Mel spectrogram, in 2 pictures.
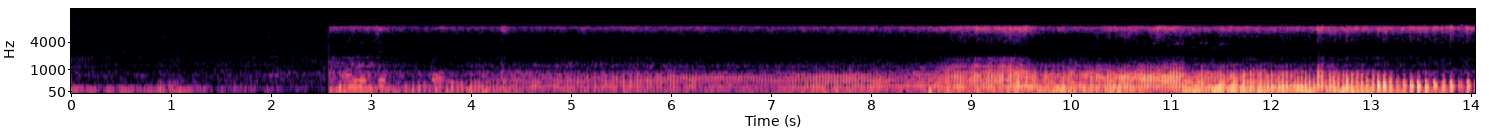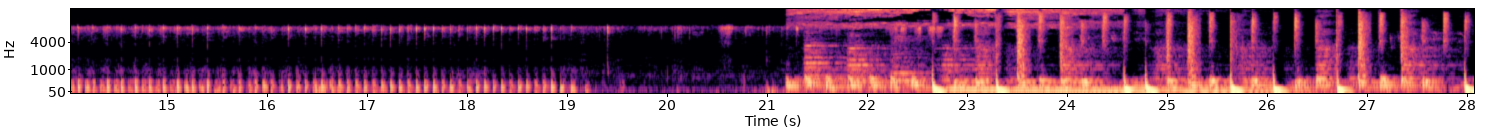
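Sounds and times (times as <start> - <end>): motorcycle engine revving: 0.0 - 19.8, 21.2 - 28.0.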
